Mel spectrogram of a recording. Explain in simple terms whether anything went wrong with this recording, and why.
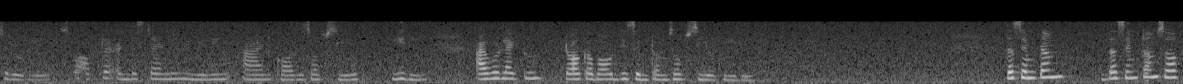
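Nothing stood out on listening; the background noise of the room and the slightly muffled, phone-call quality from the call connection are normal parts of a recording like this.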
